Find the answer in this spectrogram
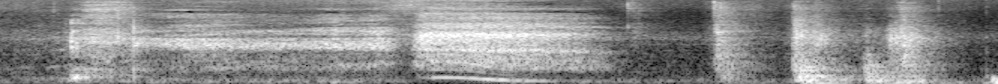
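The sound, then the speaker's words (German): A dog makes a series of dull thumps and knocks, several soft impacts in an irregular rhythm after a brief rustling stretch, with no one talking. “Das war mein Hund.”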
